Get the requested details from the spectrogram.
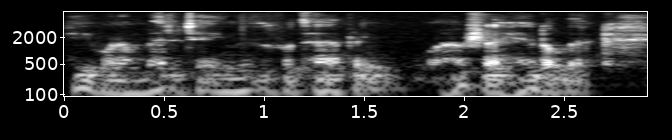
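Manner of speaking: very quiet, hushed whisper under the breath. Retelling how the tea pourer asked the Khenpo a question: imitating a whispered question. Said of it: "he would whisper a little question".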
